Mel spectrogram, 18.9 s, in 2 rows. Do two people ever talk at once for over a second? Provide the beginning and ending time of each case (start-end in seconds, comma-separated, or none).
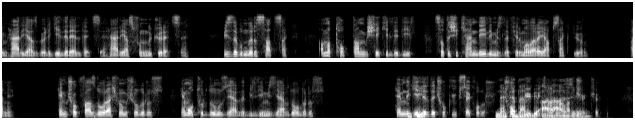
16.9-18.3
